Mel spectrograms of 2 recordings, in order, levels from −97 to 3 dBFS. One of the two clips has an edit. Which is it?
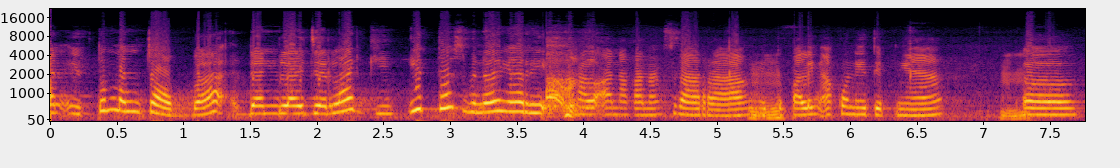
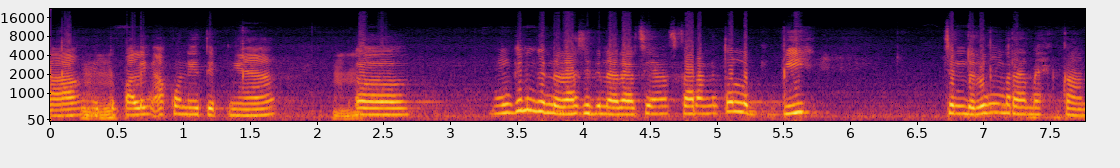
first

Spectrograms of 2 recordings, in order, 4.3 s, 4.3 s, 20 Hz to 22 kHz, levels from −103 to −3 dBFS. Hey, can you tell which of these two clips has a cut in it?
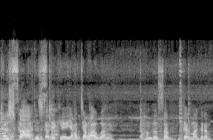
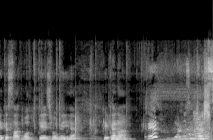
second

